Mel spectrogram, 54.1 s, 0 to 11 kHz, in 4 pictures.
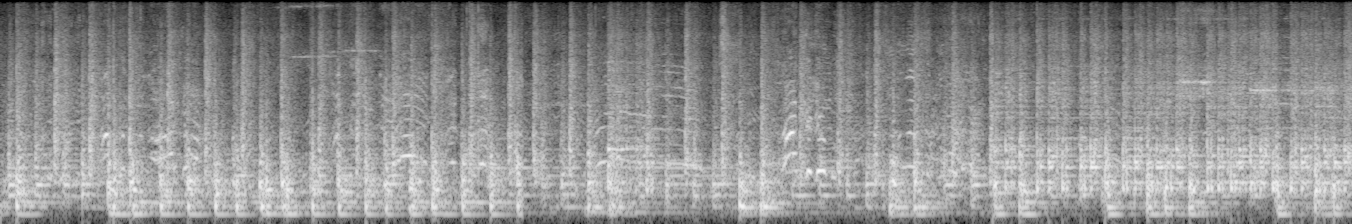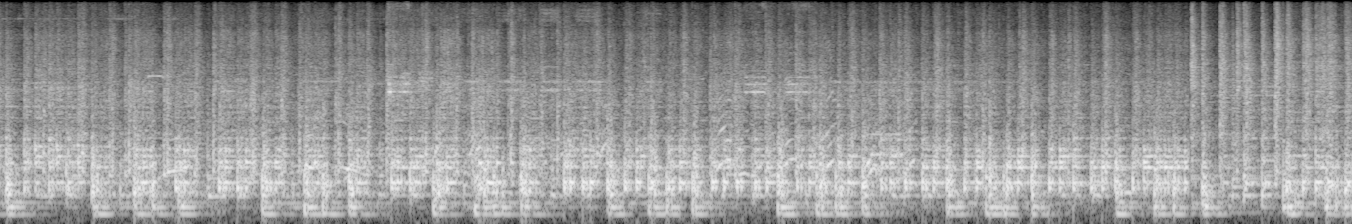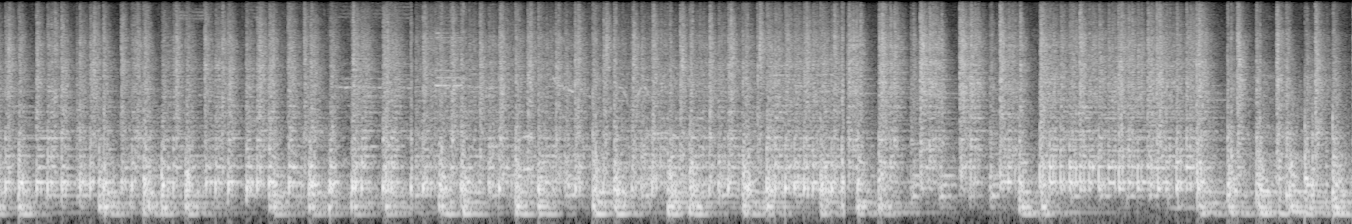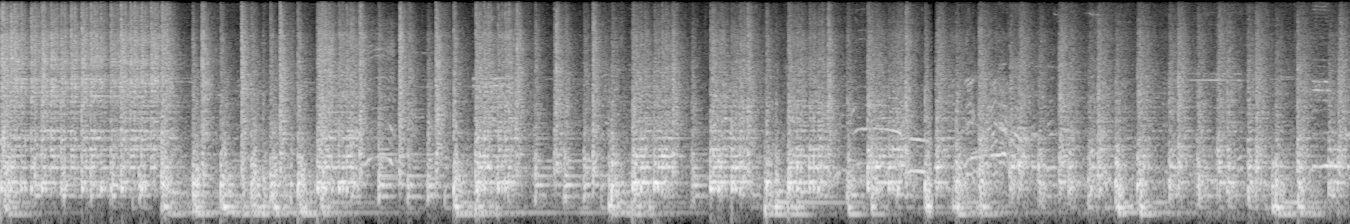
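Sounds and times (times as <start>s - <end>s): procession drums beating fast: 0.0s - 54.0s.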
